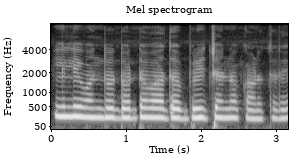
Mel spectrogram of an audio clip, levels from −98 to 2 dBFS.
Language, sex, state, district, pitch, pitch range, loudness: Kannada, female, Karnataka, Chamarajanagar, 220 Hz, 215-230 Hz, -13 LUFS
